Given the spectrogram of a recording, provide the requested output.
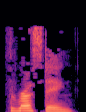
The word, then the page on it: thrusting: British English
